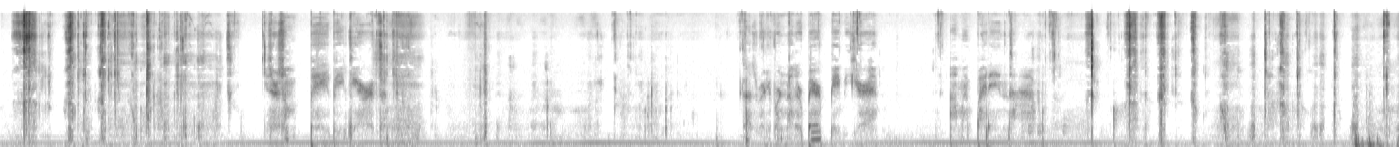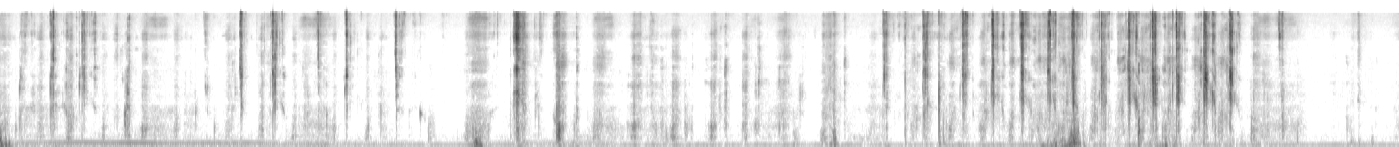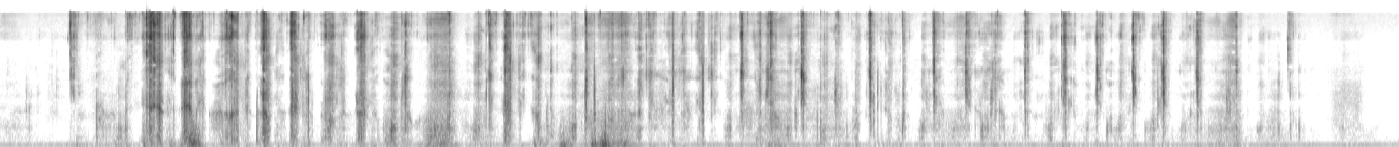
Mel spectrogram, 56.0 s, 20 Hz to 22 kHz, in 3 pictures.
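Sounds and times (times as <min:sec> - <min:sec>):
crisp carrot crunches: 0:00.0 - 0:03.8, 0:04.7 - 0:09.1, 0:13.8 - 0:36.0, 0:37.7 - 0:54.8
wet chewing: 0:00.1 - 0:03.9, 0:04.6 - 0:09.2, 0:13.6 - 0:54.8.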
